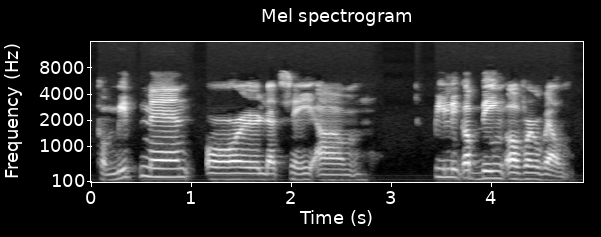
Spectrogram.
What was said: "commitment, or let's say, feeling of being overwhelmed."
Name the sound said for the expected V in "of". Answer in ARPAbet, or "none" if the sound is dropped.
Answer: P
